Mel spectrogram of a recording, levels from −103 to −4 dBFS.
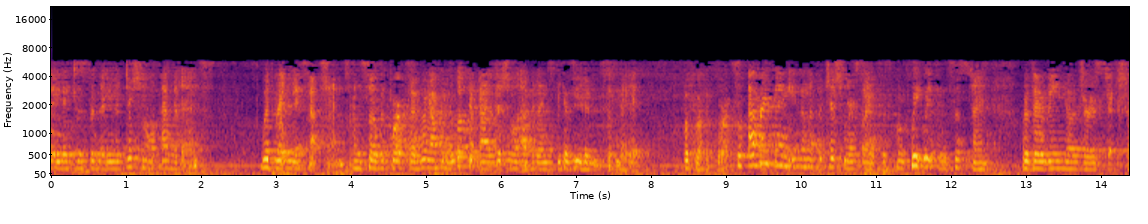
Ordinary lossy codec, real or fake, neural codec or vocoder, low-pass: MP3, 24 kbps; fake; codec, 32 kHz, 1.9 kbps, SNAC; 7.2 kHz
